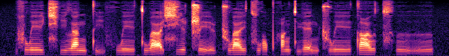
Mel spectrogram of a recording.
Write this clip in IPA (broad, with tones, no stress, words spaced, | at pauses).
ʂwe˥ɪ̯t͡ɕʰi˨la˥˩n t̪ḭ˨˩fwe˧˥ɪ̯ t̪wä̰˨˩ɕi˥˩ʈ͡ʂḛ˨˩ɪ̯ ʈ͡ʂwa˥ɪ̯t͡swɔ˨pʰɑ˩ŋ t̪ɥɛ̰˨˩nʈ͡ʂwe˧˥ɪ̯t̪ɑ˥ʊ̯ t͡sʰɹ̩˨˩˦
